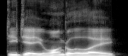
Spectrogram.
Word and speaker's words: Uiagalelei: And instead of trying to get a big hit, what he does is he sees DJ Uiagalelei rearing back for a pass.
